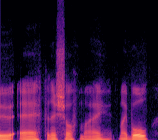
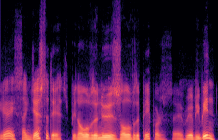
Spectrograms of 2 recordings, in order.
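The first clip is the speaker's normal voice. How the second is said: higher, louder, incredulous; imitated baffled surprise, raised and loud; surprised; 4 semitones higher, 7 dB louder than usual. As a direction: retell the switchboard man's disbelief. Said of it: "the guy was quite surprised".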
